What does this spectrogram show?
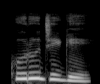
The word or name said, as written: ಕರಿಜಿಗಿ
